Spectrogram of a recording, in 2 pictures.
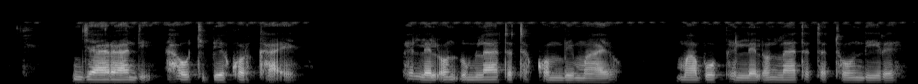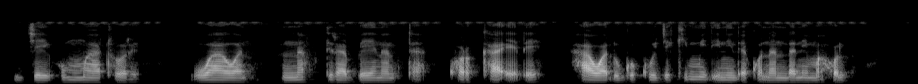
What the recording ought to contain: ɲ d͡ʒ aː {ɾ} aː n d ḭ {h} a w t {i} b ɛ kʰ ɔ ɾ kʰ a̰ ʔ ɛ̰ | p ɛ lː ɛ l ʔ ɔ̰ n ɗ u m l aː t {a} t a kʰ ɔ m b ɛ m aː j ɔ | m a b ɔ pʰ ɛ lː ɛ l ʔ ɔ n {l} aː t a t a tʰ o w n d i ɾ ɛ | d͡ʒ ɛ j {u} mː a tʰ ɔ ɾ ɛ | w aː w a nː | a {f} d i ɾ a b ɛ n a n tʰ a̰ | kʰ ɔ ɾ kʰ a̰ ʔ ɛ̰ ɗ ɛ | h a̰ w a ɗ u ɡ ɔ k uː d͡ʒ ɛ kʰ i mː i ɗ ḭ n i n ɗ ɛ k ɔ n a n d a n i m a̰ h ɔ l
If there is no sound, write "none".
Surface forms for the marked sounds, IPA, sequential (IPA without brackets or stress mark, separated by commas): ɾ, h, i, a, l, u, f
